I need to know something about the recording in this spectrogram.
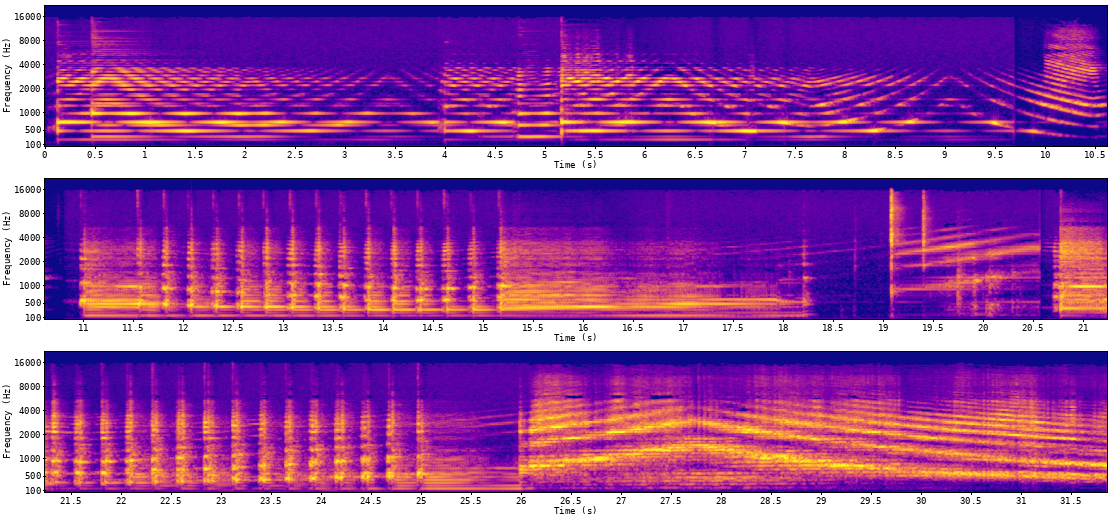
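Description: Electric guitar played through a Strich Twister analog flanger pedal and a small Orange amp: held chords and notes with the flanger's sweep gliding up and down through them, the sweep strongest near the end. The playing pauses briefly twice.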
